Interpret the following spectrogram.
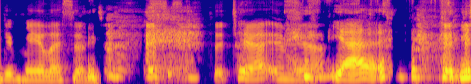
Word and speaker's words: Terre et Mer: So Terre et Mer.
